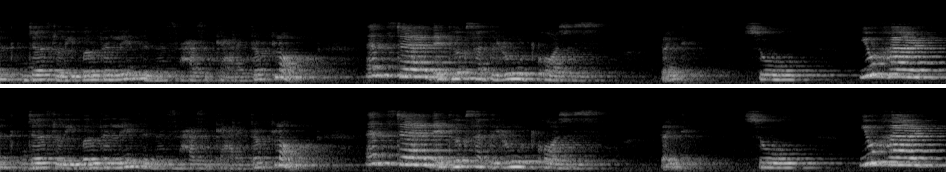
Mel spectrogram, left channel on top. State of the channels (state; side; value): normal; both; correlation 0.58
